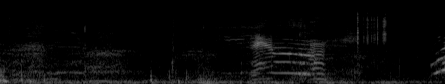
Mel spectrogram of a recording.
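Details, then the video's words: Stray cat in Morocco, a big-nosed cat being harassed by another ginger cat; short rising-falling meows mid-clip amid street noise and a man talking quietly. "The big-nosed cat is being harassed by Ginger the cat"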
